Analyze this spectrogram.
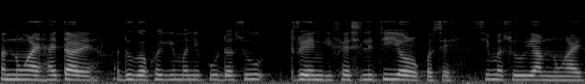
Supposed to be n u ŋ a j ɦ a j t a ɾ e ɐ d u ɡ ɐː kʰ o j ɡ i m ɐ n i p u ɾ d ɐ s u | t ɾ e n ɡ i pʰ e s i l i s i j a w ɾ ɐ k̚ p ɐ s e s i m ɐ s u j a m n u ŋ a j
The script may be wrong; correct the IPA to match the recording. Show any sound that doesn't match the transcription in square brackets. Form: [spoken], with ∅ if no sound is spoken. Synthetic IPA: n u ŋ a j ɦ a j t a ɾ e ɐ d u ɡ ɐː kʰ o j ɡ i m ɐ n i p u ɾ d ɐ s u | t ɾ e n ɡ i pʰ e s i l i [t] i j a w ɾ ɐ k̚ p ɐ s e s i m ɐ s u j a m n u ŋ a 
